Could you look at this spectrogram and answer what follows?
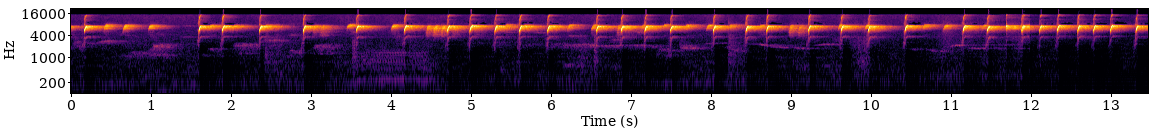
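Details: A pleret in full, constant song: very high, sharp ticking notes repeated rapidly, about three per second, for the whole stretch. Lower whistled and slurred phrases weave in between the ticks, with faint background hum.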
